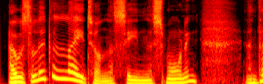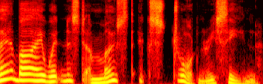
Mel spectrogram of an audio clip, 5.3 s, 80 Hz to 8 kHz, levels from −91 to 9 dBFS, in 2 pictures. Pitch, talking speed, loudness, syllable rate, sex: 160 Hz, 195 wpm, -18 LUFS, 6.4 syllables/s, male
